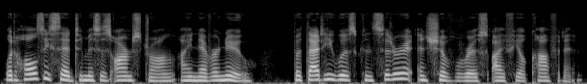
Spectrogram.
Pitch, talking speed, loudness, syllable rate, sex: 190 Hz, 195 wpm, -20 LUFS, 5.7 syllables/s, female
